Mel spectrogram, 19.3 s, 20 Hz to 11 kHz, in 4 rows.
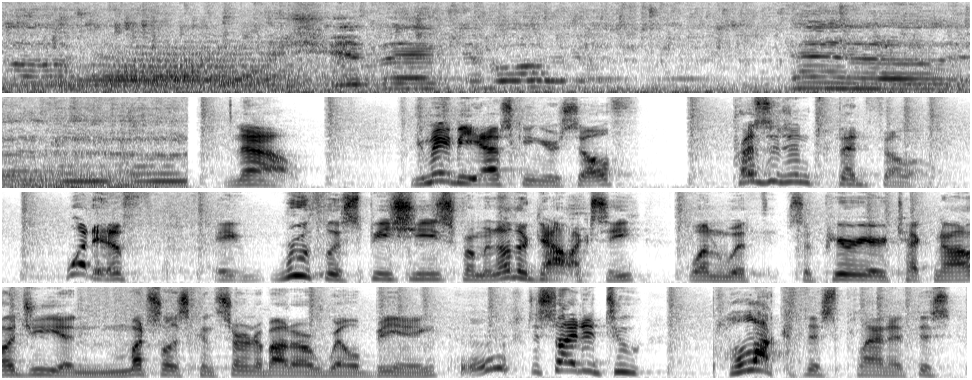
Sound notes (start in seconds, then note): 0.0 eerie music; 1.8 O'Brien mumbling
